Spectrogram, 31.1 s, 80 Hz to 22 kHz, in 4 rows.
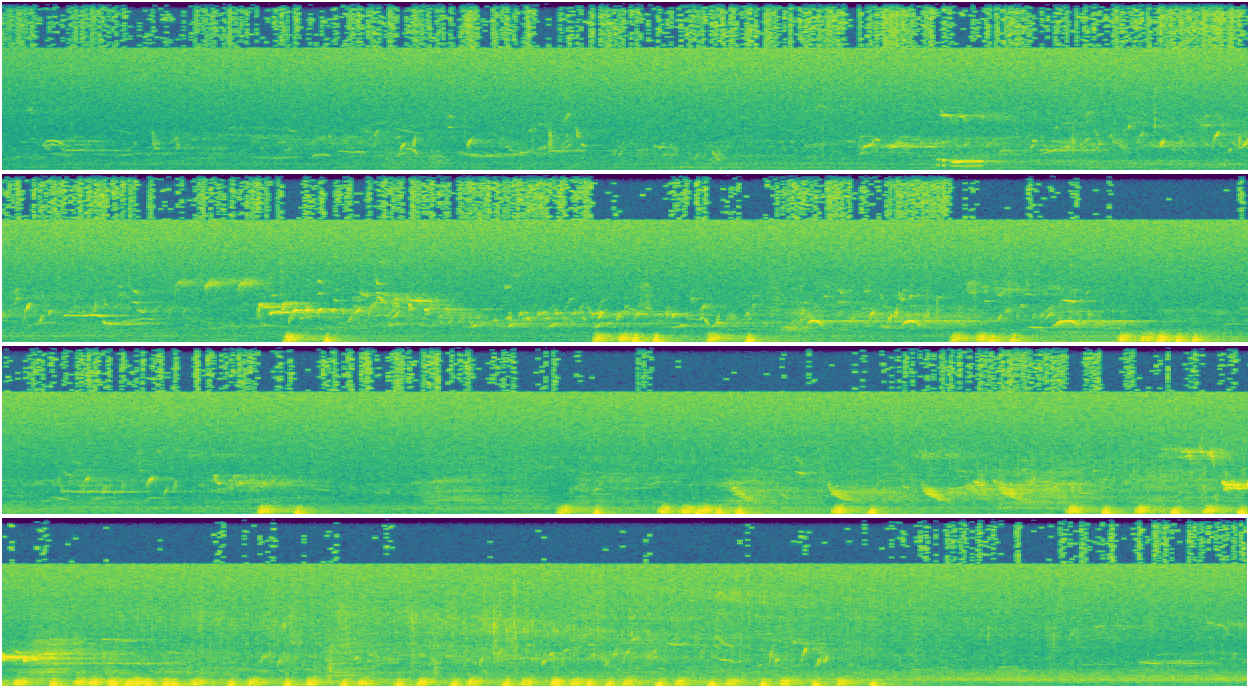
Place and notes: The Purbeck peninsula in Dorset has a lot of Military firing ranges and army practice areas. I visit regularly and always find it disturbing and very incongruous when the roads are closed and live round firing is juxtaposed with the beauty and peace of one of the most beautiful parts of England.
Mix Pre 6 Mk11, Sennheiser 416 and homemade cardioid pair.
South West England, England, United Kingdom, 15 March 2022, 15:22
